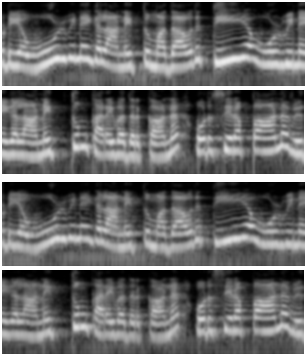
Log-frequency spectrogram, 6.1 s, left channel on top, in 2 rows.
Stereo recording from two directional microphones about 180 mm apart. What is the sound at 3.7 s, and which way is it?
A woman's voice, 20° left (ahead or behind).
